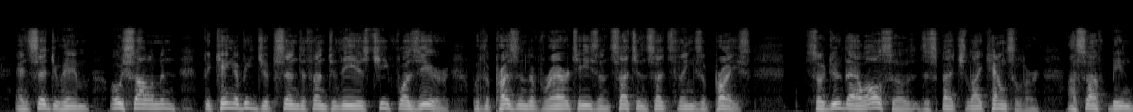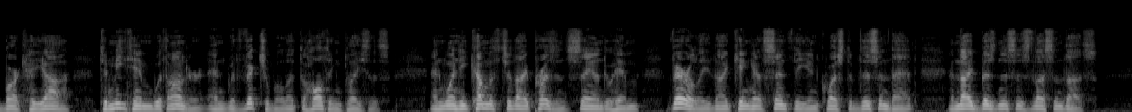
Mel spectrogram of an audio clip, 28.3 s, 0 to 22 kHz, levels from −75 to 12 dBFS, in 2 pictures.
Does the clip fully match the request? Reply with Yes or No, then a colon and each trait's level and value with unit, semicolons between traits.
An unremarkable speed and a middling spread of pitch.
Yes: average, 165 wpm; average, 3.7 semitones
